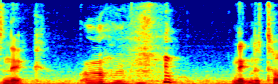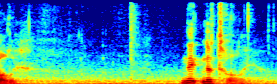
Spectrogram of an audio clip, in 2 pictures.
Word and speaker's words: Nittoli: Nick Nittoli. Nick Nittoli. Sounds like it should be a K at the beginning of Nittoli. The K is silent.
